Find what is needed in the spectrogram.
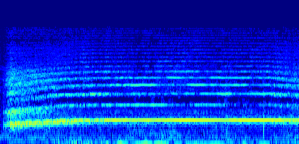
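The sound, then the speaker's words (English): A loud, steady siren sound effect for the Fez Watley versus Eastside Dave Siren Series Challenge on the Ron and Fez Show wails continuously for several seconds, its sustained tone holding nearly flat with rich harmonics and no voices over it. “That is the sound for what, Fez?”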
